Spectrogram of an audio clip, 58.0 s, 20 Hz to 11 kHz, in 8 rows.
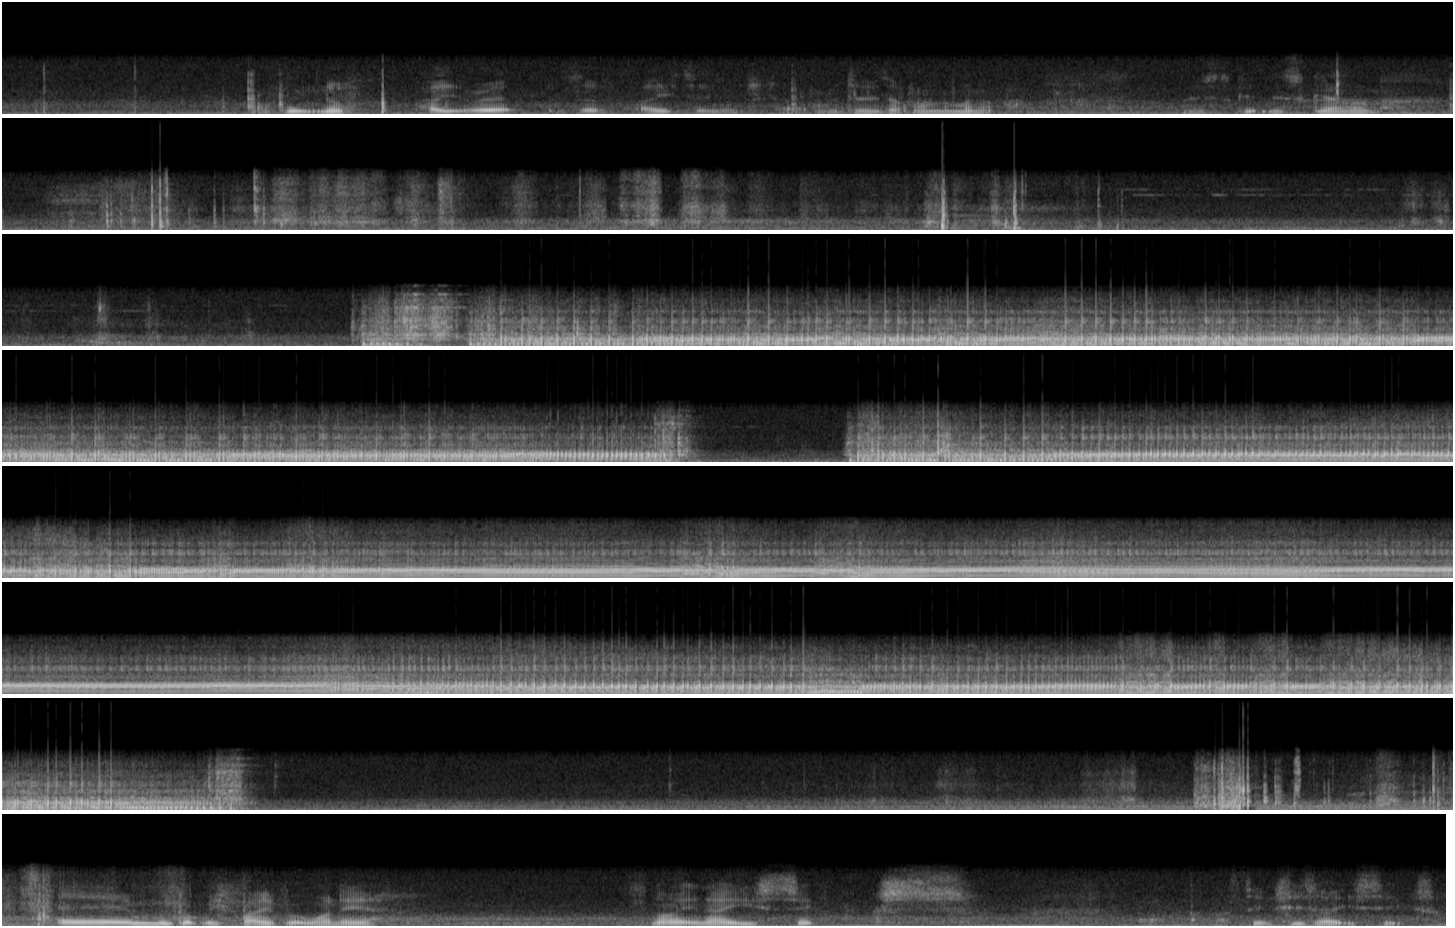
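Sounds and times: strimmer engine running: 0:16.2 - 0:25.3, 0:26.0 - 0:45.0.

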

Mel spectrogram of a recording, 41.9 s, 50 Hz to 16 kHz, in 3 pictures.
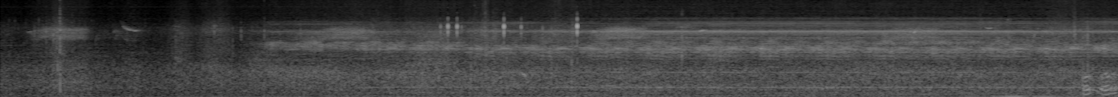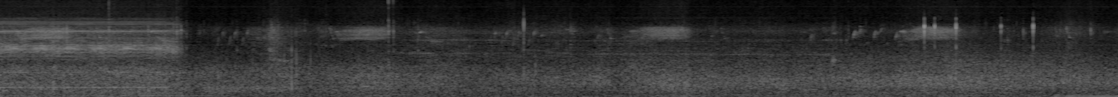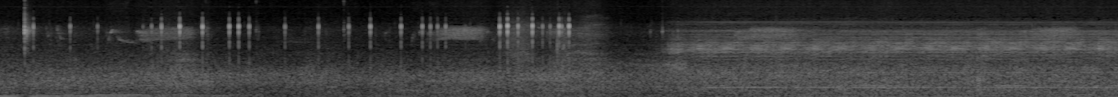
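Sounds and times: short hissing: 0:02.7 - 0:16.3, 0:36.2 - 0:41.9
small electric motor whining: 0:03.2 - 0:16.3, 0:36.1 - 0:41.9
sharp clicks: 0:03.2 - 0:16.4, 0:25.4 - 0:27.0, 0:27.6 - 0:35.2, 0:36.0 - 0:41.9.

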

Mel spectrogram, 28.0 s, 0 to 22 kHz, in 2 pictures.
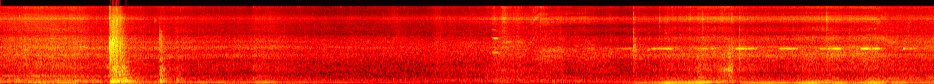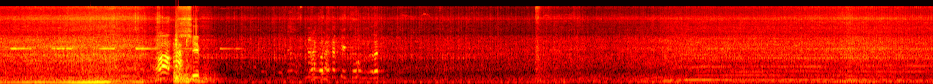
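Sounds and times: loud bang: 0:01.6 - 0:02.8
diesel truck engine running: 0:08.3 - 0:28.0
reverse alarm beeping: 0:09.3 - 0:16.6.

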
